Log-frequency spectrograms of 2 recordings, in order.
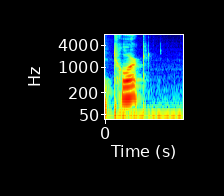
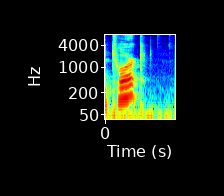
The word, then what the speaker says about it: Torx: What you will need is a Torx, and that's spelled T-O-R-X, number 5 screwdriver, and a small Phillips 3.0 screwdriver.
